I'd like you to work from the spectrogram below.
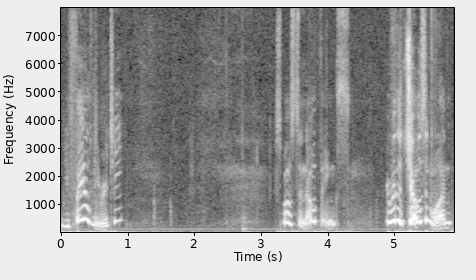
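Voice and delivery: high, theatrical betrayed hero voice; overacted movie accusation; mock dramatic accusation.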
